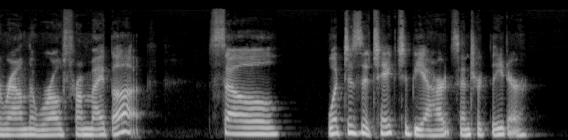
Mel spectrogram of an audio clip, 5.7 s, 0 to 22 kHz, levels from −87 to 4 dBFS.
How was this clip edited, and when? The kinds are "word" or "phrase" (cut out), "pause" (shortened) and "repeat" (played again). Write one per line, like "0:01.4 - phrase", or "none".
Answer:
none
